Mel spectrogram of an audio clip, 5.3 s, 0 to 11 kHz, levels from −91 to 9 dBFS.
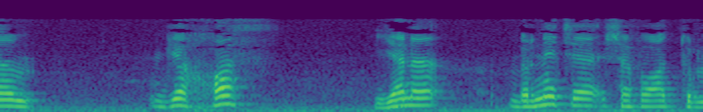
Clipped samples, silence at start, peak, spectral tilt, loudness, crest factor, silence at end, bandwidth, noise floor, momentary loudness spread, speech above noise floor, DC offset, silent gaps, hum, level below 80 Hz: under 0.1%; 0 s; -2 dBFS; -8 dB/octave; -19 LUFS; 18 dB; 0 s; 6.4 kHz; -42 dBFS; 16 LU; 24 dB; under 0.1%; none; none; -40 dBFS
